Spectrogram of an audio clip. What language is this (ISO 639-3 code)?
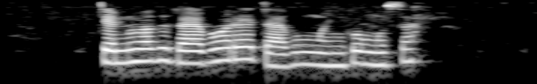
kln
